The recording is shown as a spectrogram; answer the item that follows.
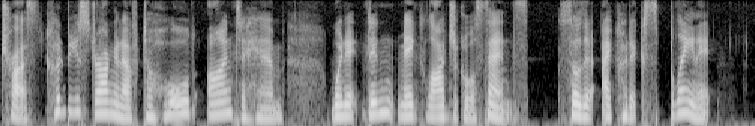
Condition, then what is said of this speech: Cleft palate. You know, you have a really good voice. It would be good on the radio.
